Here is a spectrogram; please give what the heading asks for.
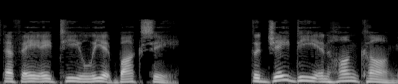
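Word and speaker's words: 法律博士: boshi in chinese and in cantonese it is pronounced faat liat bok c the jd in hong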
